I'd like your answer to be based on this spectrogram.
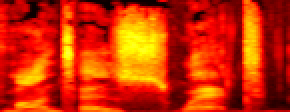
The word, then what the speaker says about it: Montez Sweat: Yeah, it's a guy you mispronounced earlier. It's Montez Sweat.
